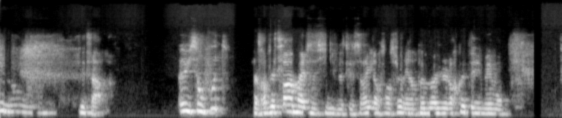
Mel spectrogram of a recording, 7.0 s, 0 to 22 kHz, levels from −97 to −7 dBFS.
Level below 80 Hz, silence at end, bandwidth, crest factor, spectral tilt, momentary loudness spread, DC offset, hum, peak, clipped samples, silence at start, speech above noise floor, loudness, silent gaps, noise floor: -68 dBFS; 0.35 s; 7.4 kHz; 18 dB; -6.5 dB/octave; 16 LU; under 0.1%; none; 0 dBFS; under 0.1%; 0 s; 50 dB; -18 LUFS; none; -67 dBFS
